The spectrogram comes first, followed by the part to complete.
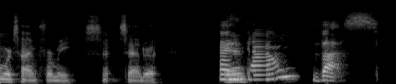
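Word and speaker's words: Antão Vaz: Antanvas. Antau Vas. Antanvas. Think of the words up and down. So the latter end of the down, if you put ant in front of it, Antanvas, that's how you pronounce it.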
